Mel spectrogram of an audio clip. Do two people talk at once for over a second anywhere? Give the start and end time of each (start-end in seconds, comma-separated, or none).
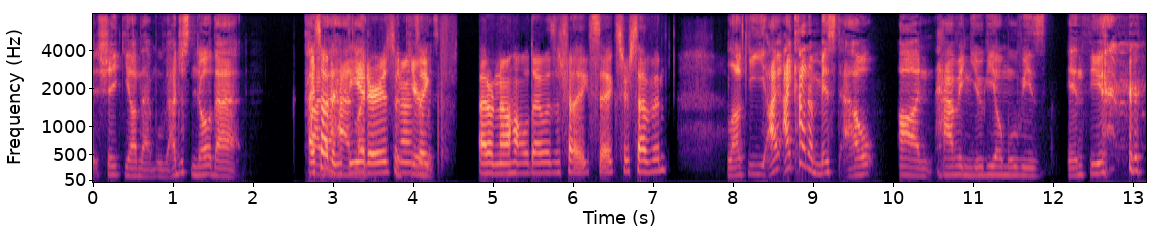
2.7-4.3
